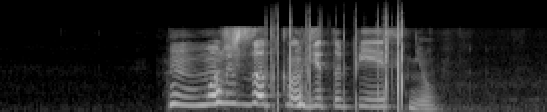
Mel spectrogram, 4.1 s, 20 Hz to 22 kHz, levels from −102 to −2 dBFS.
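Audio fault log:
1.98–3.02 s cable scratch noise: dense, uneven scratching bursts sit only slightly below the speech, likely from a worn connector shifting and rapidly changing its contact resistance.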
